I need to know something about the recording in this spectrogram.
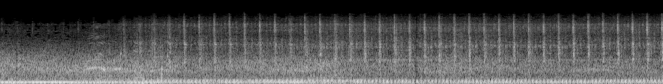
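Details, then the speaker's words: Freshly built race car engine, untuned, blew up after 600 miles: sharp metallic bottom-end knock about two hundred a minute over a lumpy idle; owner calls it rod knock, still drivable. "So I blew it up. I got rod knocked. But I can still drive it home."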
